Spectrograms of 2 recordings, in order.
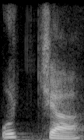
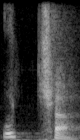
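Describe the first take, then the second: First: The middle consonant is said without aspiration. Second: The middle consonant is said with aspiration. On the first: The speaker calls it right. "ಅಲ್ಪ ಪ್ರಾಣದ್ದೇ ಬಳಸಬೇಕು" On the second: The speaker calls it wrong. "ಮಹಾಪ್ರಾಣ ಬಳಸೋ ಹಾಗೆ ಇಲ್ಲ"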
